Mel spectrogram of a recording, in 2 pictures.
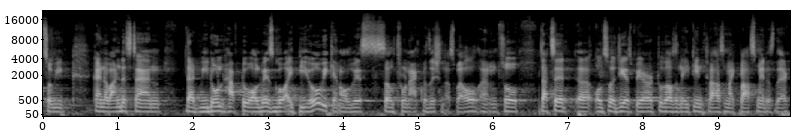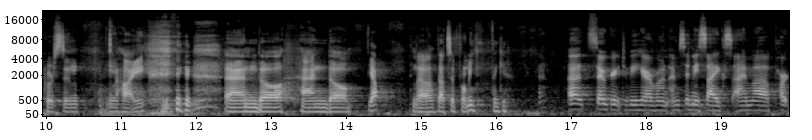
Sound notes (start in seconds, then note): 11.2 laugh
